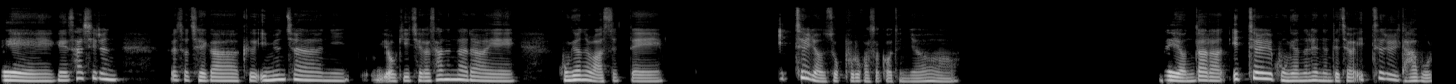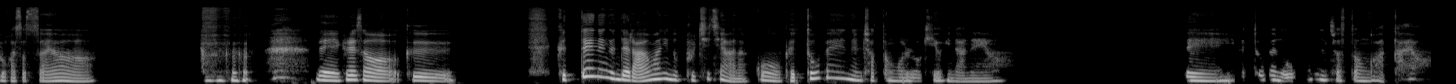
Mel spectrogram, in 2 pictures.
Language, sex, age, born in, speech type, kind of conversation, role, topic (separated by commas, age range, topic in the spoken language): Korean, female, 45-49, South Korea, conversation, podcast, guest, 영화나 드라마에서 특히 인상 깊게 남은 OST가 있나요?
